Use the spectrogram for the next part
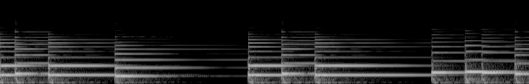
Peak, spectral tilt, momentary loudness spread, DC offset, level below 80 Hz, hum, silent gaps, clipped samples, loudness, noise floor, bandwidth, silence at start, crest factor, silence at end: -10 dBFS; -7 dB/octave; 11 LU; under 0.1%; -54 dBFS; none; none; under 0.1%; -24 LUFS; -52 dBFS; 5.6 kHz; 0 s; 14 dB; 0 s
